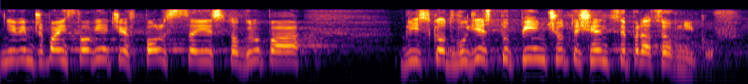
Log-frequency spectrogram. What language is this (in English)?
Polish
